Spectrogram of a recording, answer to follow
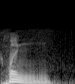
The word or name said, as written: Clingy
